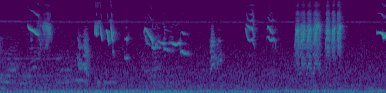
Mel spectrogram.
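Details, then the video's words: Black-breasted magpie-robin in full 'gacor' song, mixing clear slurred whistles with harsher buzzy bursts and sharp chips, phrases coming in quick succession over a faint low hum. "burung Kacer dada hitam gacor"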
